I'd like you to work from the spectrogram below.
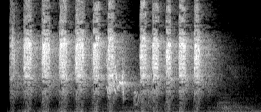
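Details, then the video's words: Budgerigar chirping in a quick run of about a dozen bright, high, evenly spaced chirps, each roughly a fifth of a second apart, fading out at the end. "Budgies Sounds| Budgies Chirping sound"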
